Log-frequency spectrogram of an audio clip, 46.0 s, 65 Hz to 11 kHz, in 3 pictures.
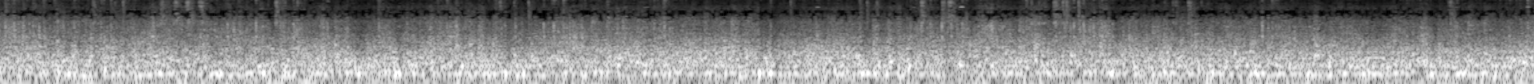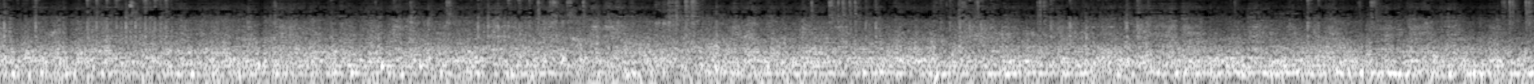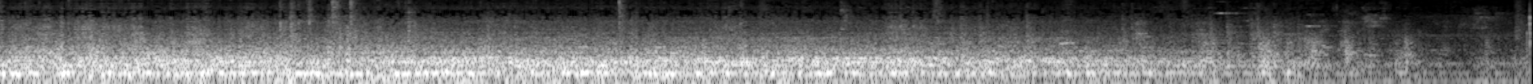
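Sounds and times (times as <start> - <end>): clicks and rattles: 0.0 - 6.9, 7.5 - 13.3, 14.0 - 17.2, 19.2 - 34.9
train wheels rumbling on track: 0.0 - 46.0.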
